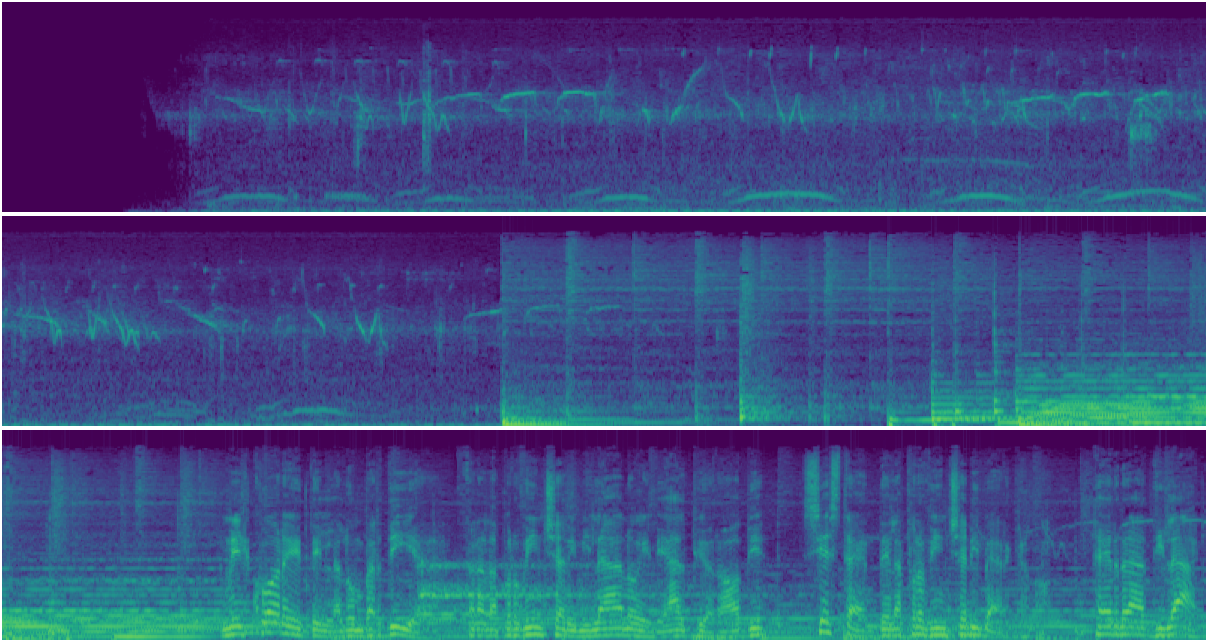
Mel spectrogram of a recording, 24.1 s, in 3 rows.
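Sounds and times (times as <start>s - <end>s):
high bird chirps and trills: 1.0s - 13.0s, 21.8s - 24.0s
lower arched bird call: 1.4s - 13.3s.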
